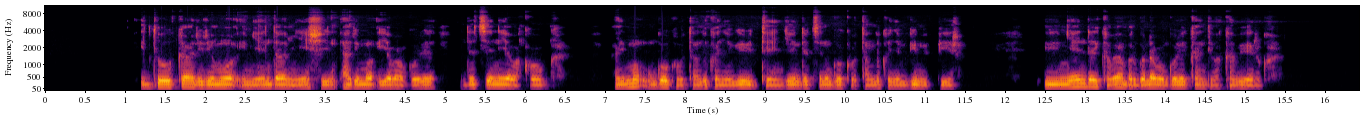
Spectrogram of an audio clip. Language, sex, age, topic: Kinyarwanda, male, 18-24, finance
